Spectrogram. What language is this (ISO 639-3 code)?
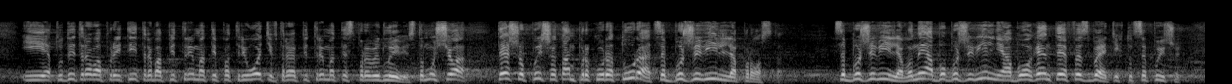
ukr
